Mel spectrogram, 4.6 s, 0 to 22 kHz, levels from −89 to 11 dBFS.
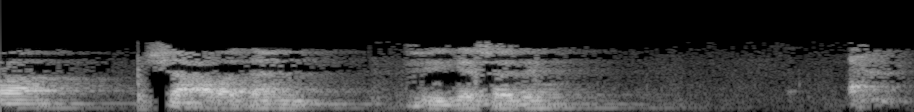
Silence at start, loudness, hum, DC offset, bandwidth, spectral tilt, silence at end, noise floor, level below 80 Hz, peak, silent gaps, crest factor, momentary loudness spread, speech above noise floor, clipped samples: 0 s; -18 LUFS; none; under 0.1%; 5.6 kHz; -3 dB/octave; 0.05 s; -51 dBFS; -54 dBFS; -2 dBFS; none; 18 dB; 18 LU; 34 dB; under 0.1%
